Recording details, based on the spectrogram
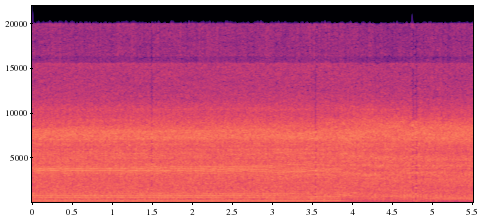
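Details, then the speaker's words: Huztl G366 (Stihl MS361 clone) chainsaw warmed up: steady high buzz, then revs sag and drop off after a few seconds; dies when hot and leans itself out, owner suspects a plugged or partially plugged fuel tank vent. "she'll die coming out of the cut and really wanna idle real well unless I've got an idle and quite hot she keep leaning herself out"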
